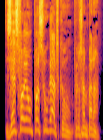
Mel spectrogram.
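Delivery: high, eager-to-please voice; high-pitched obedient fool; eager naive simpleton. A narrator's reading. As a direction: confess everything readily in a high voice. Narrator voices naive Szwejk.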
